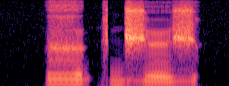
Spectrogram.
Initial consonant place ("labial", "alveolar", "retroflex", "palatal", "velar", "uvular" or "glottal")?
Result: velar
